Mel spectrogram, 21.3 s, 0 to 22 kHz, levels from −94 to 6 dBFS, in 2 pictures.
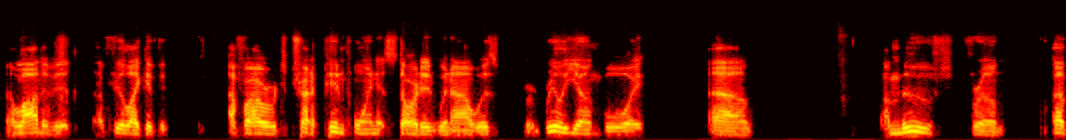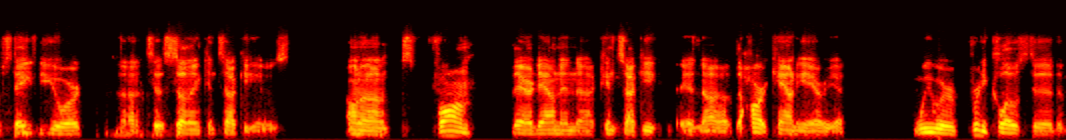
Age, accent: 30-49, American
